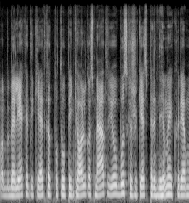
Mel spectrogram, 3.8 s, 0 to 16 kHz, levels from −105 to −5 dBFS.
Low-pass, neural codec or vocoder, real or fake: 14.4 kHz; none; real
